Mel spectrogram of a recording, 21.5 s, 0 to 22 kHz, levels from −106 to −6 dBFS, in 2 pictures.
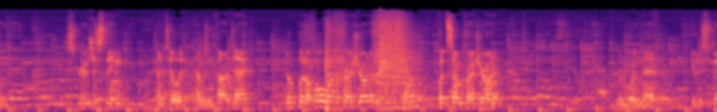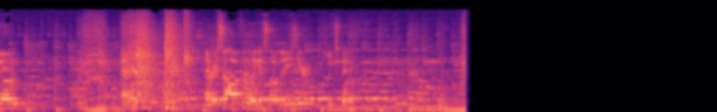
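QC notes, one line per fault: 1.33–1.47 s, 12.29–12.34 s, 14.15–14.25 s: corrupt frame decoded. Damaged frames were decoded anyway, putting energy at the wrong frequencies. Each is heard as a blip or noise burst peaking at about -15, -25 and -10 dBFS.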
